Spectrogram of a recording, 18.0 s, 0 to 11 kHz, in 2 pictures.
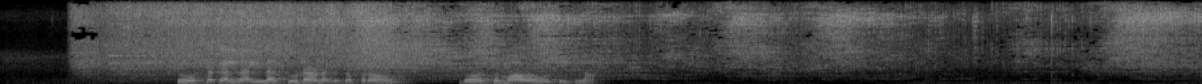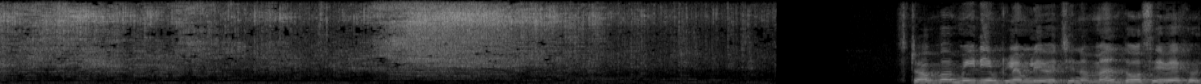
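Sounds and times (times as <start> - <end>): ladle scraping hot griddle: 0.5 - 14.8
batter sizzling: 0.5 - 14.9.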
